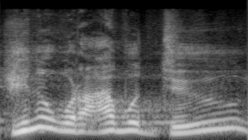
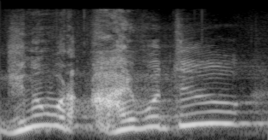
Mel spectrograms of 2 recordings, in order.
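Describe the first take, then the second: First: Said in the usual way. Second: Asked again much higher in a put-on tone; mock eager pastor voice. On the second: Shown as a demonstration. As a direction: lift it into a playful voice.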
